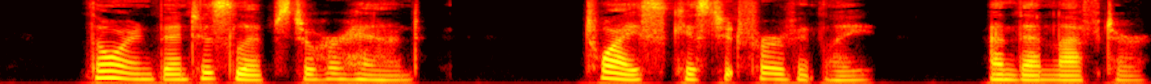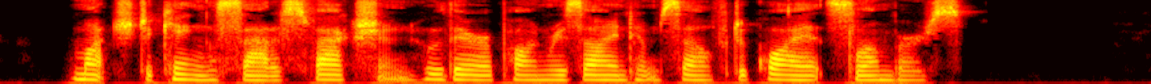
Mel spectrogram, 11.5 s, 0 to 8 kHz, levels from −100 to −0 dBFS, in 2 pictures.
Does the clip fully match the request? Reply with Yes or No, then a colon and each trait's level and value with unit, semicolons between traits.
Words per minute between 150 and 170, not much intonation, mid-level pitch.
No: slow, 135 wpm; narrow, 2.0 semitones; medium, 170 Hz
